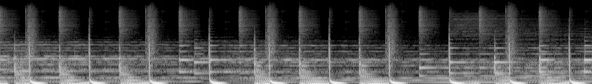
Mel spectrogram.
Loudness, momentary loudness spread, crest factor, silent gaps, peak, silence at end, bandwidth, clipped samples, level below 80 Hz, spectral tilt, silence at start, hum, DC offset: -14 LUFS; 6 LU; 10 dB; none; 0 dBFS; 0 s; 15 kHz; under 0.1%; -12 dBFS; -6.5 dB/octave; 0 s; none; under 0.1%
